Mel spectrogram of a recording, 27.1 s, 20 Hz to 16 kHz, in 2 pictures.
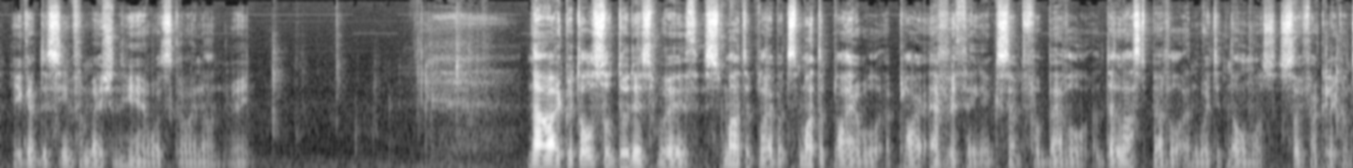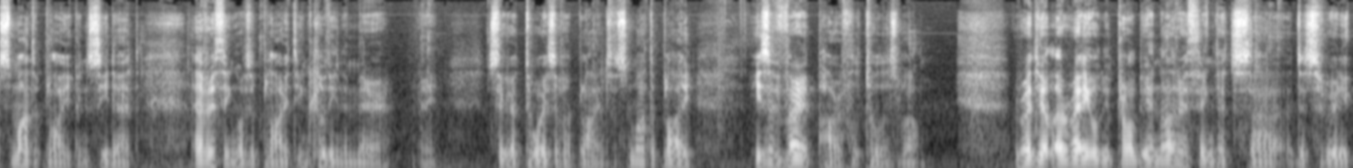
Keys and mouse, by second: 0.4-0.9 drag, 0.9-1.3 middle drag, 2.6 middle click, 4.0 ctrl+z, 4.4 ctrl+z, 6.2 alt+x, 7.1 click, 7.5 click, 8.0 q, 13.2 drag, 13.8 Tab, 14.7 Tab, 15.2 ctrl+`, 23.7 drag, 25.0 click, 25.9 x.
